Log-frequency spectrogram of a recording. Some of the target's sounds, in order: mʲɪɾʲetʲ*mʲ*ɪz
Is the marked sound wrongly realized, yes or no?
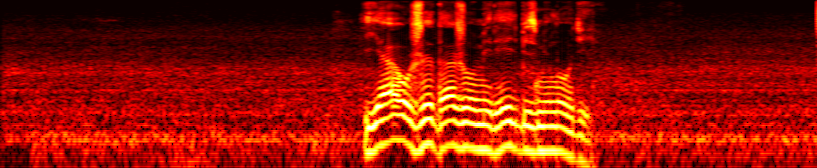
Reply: yes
